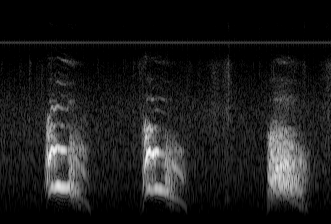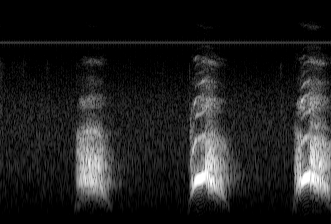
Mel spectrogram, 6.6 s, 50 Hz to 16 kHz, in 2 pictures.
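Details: Canada lynx recorded in February 2022 during rare carnivore monitoring; six short harsh nasal calls with downward-bending harmonics, spaced roughly one second apart, against a silent background.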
